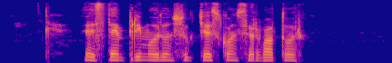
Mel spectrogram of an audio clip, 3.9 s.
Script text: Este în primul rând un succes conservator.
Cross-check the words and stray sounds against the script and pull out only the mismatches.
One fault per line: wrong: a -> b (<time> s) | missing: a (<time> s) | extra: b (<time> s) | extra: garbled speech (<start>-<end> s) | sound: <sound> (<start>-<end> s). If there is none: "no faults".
missing: rând (1.6 s)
